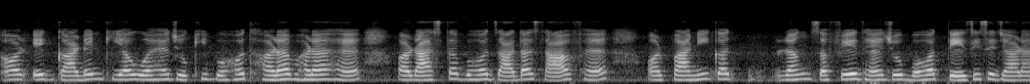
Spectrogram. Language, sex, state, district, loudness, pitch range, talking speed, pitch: Hindi, female, Jharkhand, Jamtara, -19 LUFS, 210-235 Hz, 175 wpm, 225 Hz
